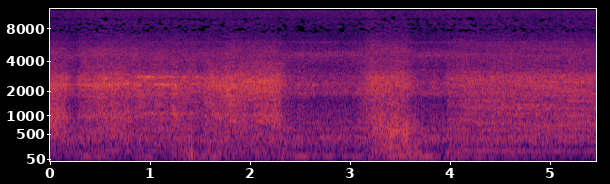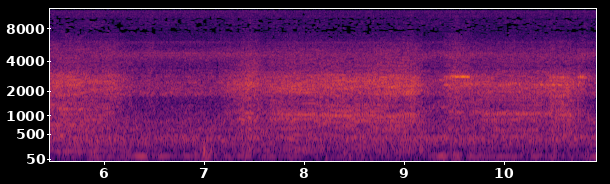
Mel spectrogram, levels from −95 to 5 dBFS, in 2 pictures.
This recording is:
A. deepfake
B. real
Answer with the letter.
B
